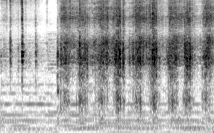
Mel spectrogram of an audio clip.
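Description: Dry spice powder tipped from a scoop into a blender jar, heard as a rapid clatter of clicks that starts about half a second in. Background guitar music plays steadily under it.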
